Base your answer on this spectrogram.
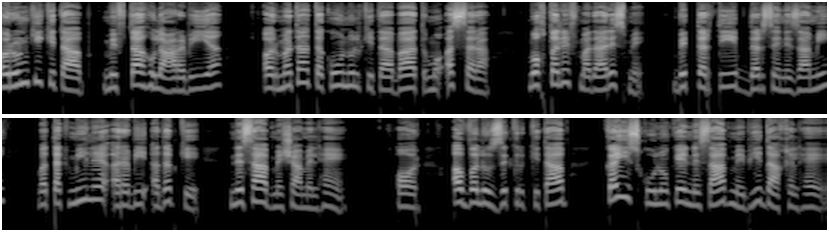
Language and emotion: Urdu, neutral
